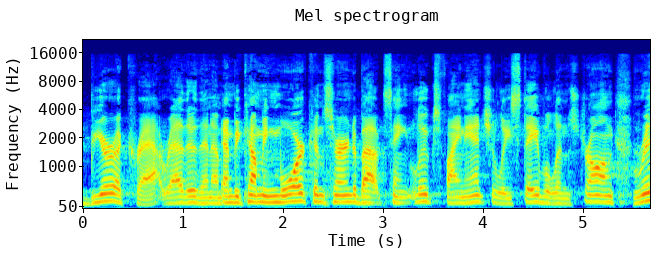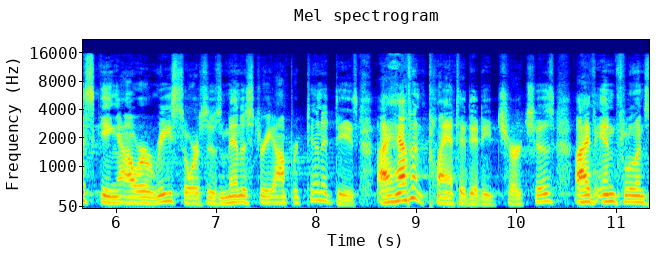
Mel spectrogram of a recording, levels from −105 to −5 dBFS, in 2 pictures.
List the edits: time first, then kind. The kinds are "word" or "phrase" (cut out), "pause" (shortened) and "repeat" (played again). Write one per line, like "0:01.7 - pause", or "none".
0:01.4 - word
0:03.0 - word
0:05.5 - word
0:07.0 - word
